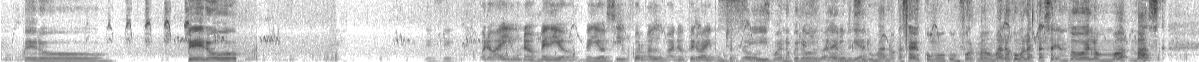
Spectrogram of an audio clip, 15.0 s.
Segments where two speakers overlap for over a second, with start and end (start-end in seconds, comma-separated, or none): 9.0-10.9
